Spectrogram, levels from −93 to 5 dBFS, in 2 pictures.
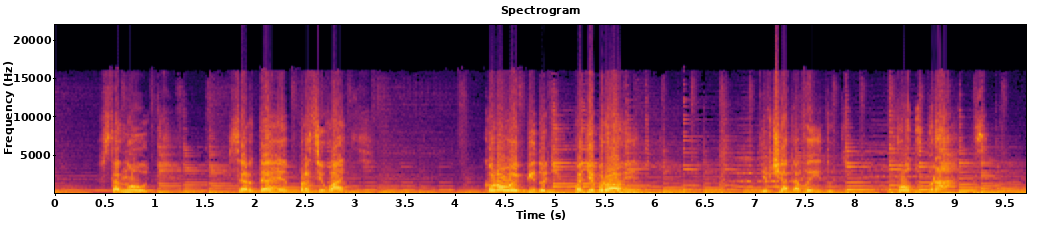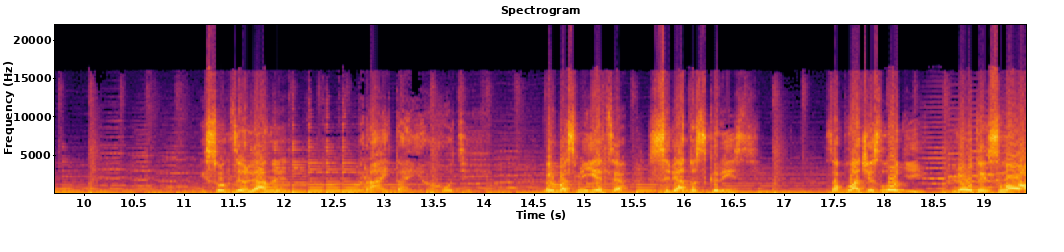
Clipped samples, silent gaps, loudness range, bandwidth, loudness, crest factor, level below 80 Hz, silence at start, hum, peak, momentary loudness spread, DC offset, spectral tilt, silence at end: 0.6%; none; 4 LU; over 20 kHz; -9 LUFS; 10 dB; -26 dBFS; 0 s; none; 0 dBFS; 15 LU; 2%; -3.5 dB/octave; 0 s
